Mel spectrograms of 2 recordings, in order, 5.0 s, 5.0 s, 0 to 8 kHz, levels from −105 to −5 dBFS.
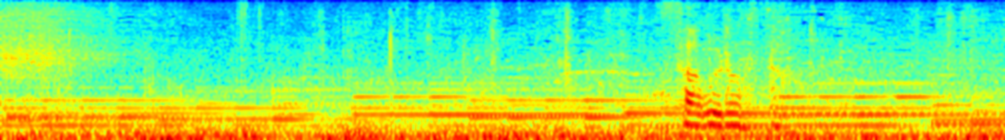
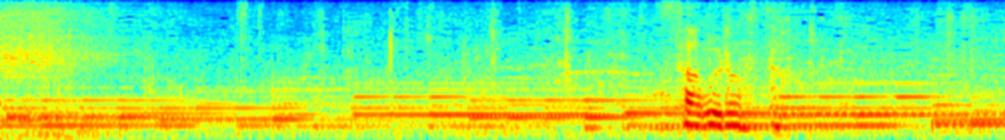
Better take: second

